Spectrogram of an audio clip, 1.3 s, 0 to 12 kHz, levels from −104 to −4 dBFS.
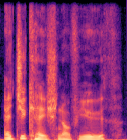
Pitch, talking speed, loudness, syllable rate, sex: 115 Hz, 140 wpm, -16 LUFS, 5.1 syllables/s, male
